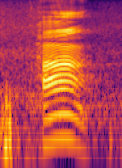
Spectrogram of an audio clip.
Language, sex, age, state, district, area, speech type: Urdu, male, 18-30, Uttar Pradesh, Shahjahanpur, urban, read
